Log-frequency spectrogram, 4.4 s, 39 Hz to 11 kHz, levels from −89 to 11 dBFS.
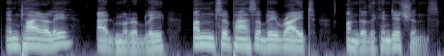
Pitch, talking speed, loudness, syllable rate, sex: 105 Hz, 95 wpm, -20 LUFS, 5.7 syllables/s, male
